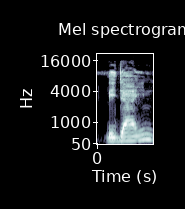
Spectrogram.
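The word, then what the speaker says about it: design: है जैसे डिजाइन तो डी ई एस आई जी एन इसको हम डिजाइन नहीं पढ़ेंगे क्योंकि रूल के अनुसार एन से पहले जी साइलेंट होता है तो इसको हम डिजाइन पढ़ेंगे जैसे रिजाइन आर ई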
